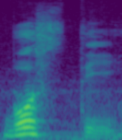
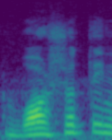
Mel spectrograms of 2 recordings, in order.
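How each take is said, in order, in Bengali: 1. মাঝের স্বরটি বাদ পড়ে, তাই দুটি দল হয়। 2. মাঝের স্বরটি থাকে, তাই তিনটি দল হয়। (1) "যখন আমরা দ্রুত উচ্চারণ করতে যাই ... স্বরটাকে স্কিপ করে চলে যাই" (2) "বসতি না বলে"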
